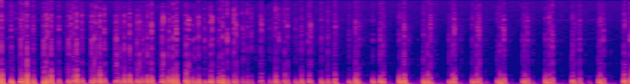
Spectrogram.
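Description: Fingernails scratch and tap along the ridges of a small, hollow, transparent plastic case with a ridged texture. The result is a rapid, somewhat uneven run of short, dull, low-heavy taps and scrapes at about four per second, each dying away almost at once with little brightness.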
